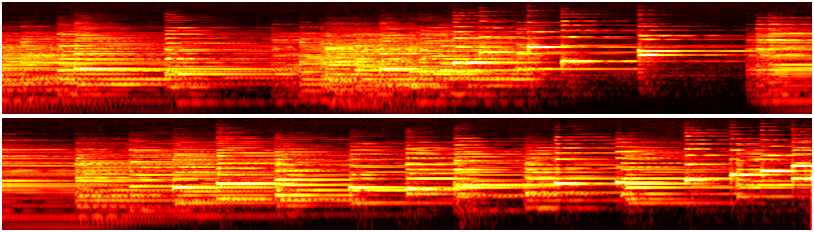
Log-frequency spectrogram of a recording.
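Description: Solo grand piano playing modern classical music with no regular beat: ringing chords, a sparser passage of single higher notes about six seconds in, then a strong low chord and quicker groups of notes.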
